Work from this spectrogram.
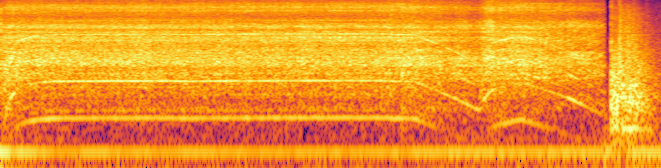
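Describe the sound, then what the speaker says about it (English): A loud, close power drill whines steadily, its pitch dipping and rising as it bites into hard plastic of a sportbike fender, then cuts off abruptly near the end. "I'm just gonna go ahead and drill it out."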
